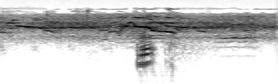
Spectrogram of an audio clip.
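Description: Faint outdoor evening background of small birds chirping, with a few short downward-sliding calls, over a steady high insect hum.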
